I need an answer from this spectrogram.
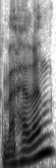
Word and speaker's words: Mechelen: And Fedora, your thesis focus on the city of Mechelen. Yeah. Do I pronounce it right? Mechelen, yes.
